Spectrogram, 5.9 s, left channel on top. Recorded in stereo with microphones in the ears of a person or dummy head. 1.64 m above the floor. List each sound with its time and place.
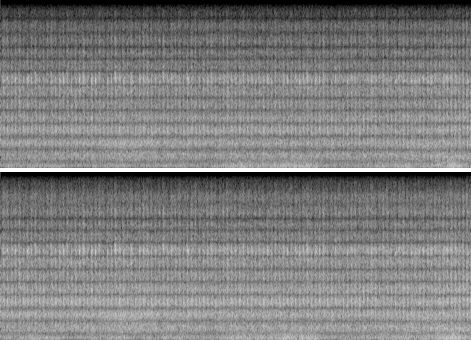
0.0 s an engine running: 5° right (ahead or behind)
